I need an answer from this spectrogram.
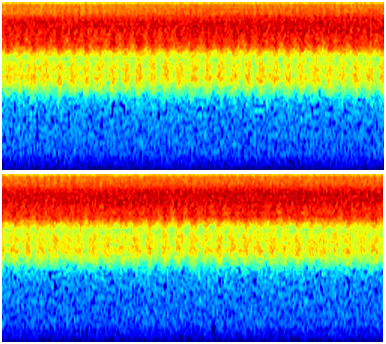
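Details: Cicadas buzzing in a dense, steady chorus: a bright, hissing drone that throbs about three times per second at an even loudness throughout, with no other animals, voices or background sounds.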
